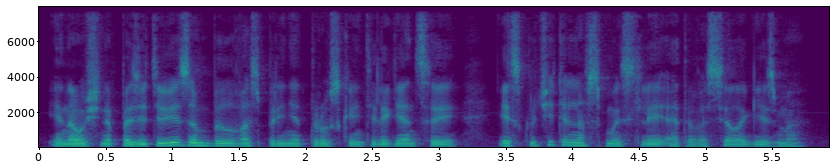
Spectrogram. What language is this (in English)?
Russian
